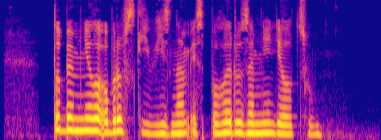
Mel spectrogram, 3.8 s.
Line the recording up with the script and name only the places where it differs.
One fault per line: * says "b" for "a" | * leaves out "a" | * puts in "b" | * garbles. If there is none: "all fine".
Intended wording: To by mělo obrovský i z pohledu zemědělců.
* puts in "význam"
